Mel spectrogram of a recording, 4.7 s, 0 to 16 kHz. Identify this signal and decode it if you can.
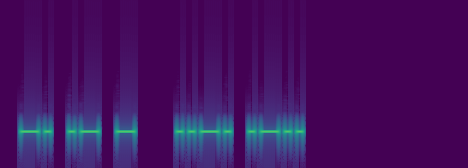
Morse code, heard as a keyed tone, about 20 wpm, 700 Hz. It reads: NAT FL
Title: K1USN SST QSO Practice - 20wpm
